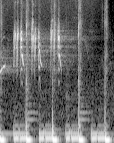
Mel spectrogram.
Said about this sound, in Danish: I lighed med stæren er guldbuen en mester i at efterligne andre fuglestemmer. Guldbuen, en mester i at efterligne andre fuglestemmer.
